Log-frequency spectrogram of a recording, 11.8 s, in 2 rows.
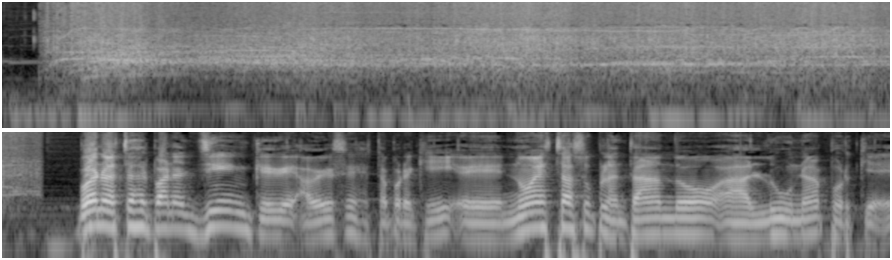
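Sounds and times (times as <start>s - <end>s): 
recorded applause played back: 0.2s - 6.2s
speech: 6.4s - 11.8s.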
